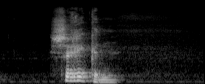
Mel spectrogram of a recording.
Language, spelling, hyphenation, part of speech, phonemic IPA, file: Dutch, schrikken, schrik‧ken, verb / noun, /ˈsxrɪkə(n)/, Nl-schrikken.ogg
- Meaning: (verb) 1. to be startled, to get a scare 2. to quench (cool rapidly by immersion); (noun) plural of schrik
